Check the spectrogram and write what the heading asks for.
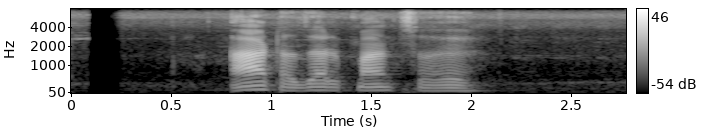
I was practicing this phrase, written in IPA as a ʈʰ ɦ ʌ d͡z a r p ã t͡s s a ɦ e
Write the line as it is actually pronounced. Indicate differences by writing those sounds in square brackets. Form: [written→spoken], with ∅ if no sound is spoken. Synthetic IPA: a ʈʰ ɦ ʌ d͡z a r p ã t͡s s [a→ʌ] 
